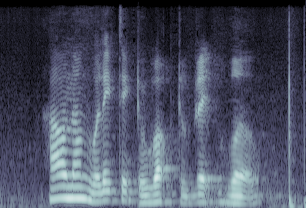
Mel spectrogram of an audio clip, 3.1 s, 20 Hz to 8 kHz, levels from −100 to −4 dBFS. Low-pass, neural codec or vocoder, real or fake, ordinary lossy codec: 7.2 kHz; codec, 16 kHz, 1 kbps, X-Codec, HuBERT features, trained on general audio; fake; AAC, 48 kbps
